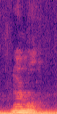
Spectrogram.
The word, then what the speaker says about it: Namor: Namor.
